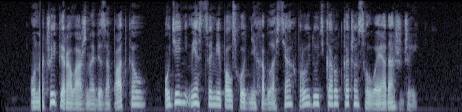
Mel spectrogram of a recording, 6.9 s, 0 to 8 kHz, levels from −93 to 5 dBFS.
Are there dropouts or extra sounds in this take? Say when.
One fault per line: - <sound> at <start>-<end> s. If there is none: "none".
- dropout at 0.6-0.6 s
